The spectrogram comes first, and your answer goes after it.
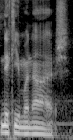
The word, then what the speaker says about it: Nicki Minaj: this alley you but you said the name wrong it's nicki minaj so she said she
